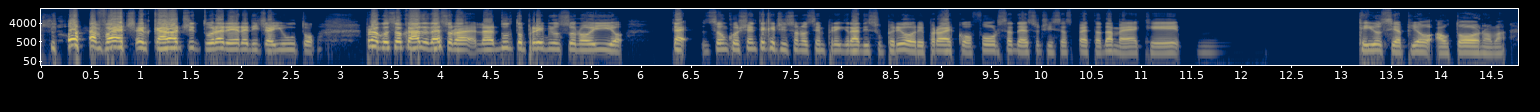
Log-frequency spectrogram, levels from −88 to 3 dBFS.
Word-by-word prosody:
e 235 - -14
allora 315 -6 +6
vai 255 +3 +8
a - - +10
cercare 230 -2 +4
la 245 - +10
cintura 235 -2 0
nera 210 -1 +4
e - - 0
dice: 195 -2 -5
"Aiuto". 190 -2 -5 0.5
Però 290 -1 +5
questo 245 0 +2
caso, 240 0 +5
adesso, 225 0 +2
la 195 -1 +2
l'adulto 220 +4 -1
premium 220 -1 -2
sono 190 -2 -3
io! 190 -3 -2 0.5
Cioè, 335 - +1
son 205 +6 -7
cosciente 220 +3 -4
che 230 - -3
ci 200 -2 -11
sono 180 -1 -7
sempre 180 +1 -8
i - - -9
gradi 170 -1 -1
superiori, 170 -1 -5
però, 170 +3 -2
ecco, 165 -4 -3
forse 175 0 -9
adesso 155 -1 -5
ci 155 -1 -18
si 150 - -17
aspetta 150 -1 -8
da 170 +3 -2
me 140 -1 -3
che, 140 0 -4
mhmm 145 0 -35 1.4
che 170 - -3
io 180 +1 -3
sia 155 -1 -3
più 160 -1 -6
autonoma. 140 -1 -4
185 Hz, 185 wpm, -20 LUFS, 160-225 Hz, 1.4 s, a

